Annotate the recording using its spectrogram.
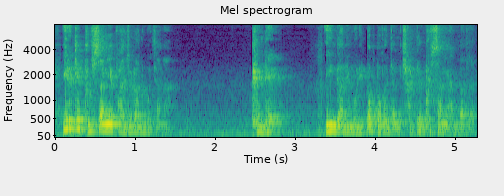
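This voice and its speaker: A man's voice: extremely high pitch, vocal fry, mellow, echoey room, a little hiss or hum. A man preaching a sermon in an emphatic, scolding way, acting out quotes as he goes. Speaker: pastor.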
